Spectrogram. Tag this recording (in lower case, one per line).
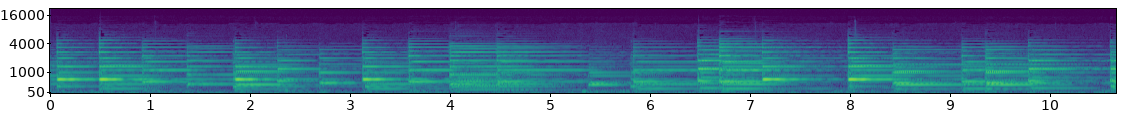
music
